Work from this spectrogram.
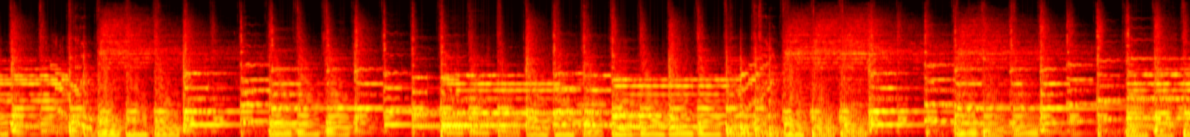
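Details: Loud organ and keyboard music plays throughout with steady beats and chords, no animal voice.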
